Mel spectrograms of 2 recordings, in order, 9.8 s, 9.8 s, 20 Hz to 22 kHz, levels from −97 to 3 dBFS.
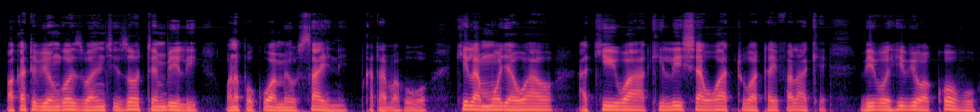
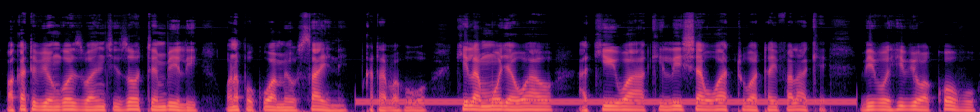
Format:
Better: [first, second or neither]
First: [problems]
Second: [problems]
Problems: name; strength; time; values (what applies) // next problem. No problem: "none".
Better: first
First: none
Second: phone ringing; faint; from 3.5 to 8.5 s; peak 10 dB below the speech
